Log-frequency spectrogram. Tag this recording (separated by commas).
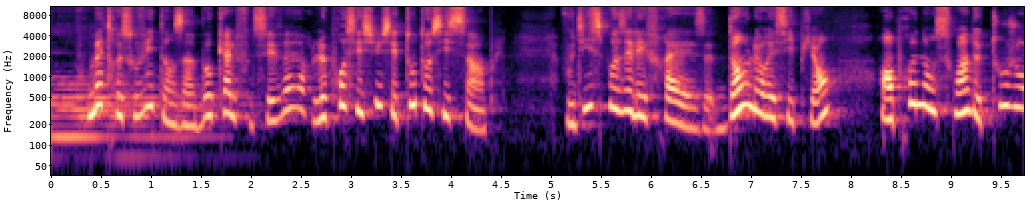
Speech, Music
